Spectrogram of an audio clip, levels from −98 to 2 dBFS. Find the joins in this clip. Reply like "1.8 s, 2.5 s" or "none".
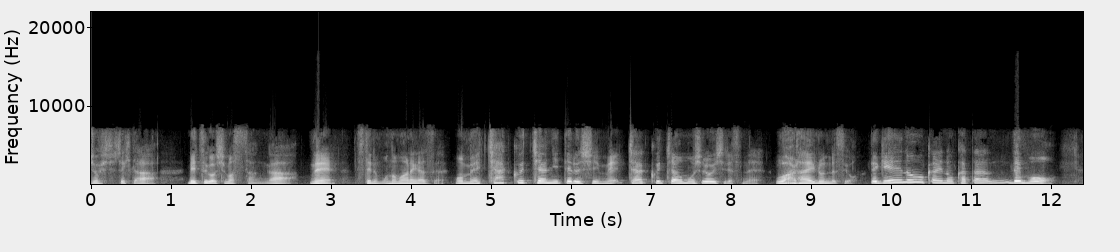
2.7 s, 4.5 s, 8.5 s, 9.7 s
